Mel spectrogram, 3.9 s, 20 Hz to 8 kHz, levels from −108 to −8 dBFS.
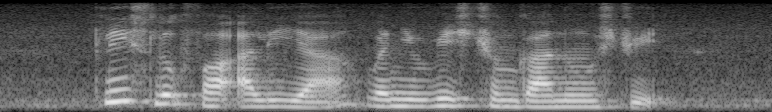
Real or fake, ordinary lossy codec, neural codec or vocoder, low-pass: real; none; none; 7.2 kHz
